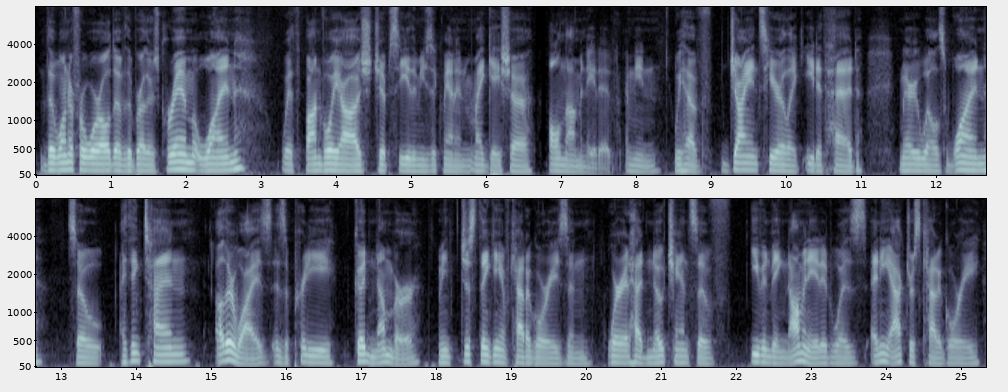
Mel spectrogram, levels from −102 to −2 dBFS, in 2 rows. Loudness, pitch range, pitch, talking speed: -29 LUFS, 100-115 Hz, 110 Hz, 145 wpm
